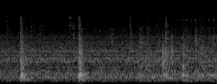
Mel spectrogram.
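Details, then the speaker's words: Compumotor CT series stepper motor drive, jumper in the third position: the motor hum is broken by irregular sharp clicks as it slips steps when held by hand, because the drive current is set too low; it stalls easily. "you see I can hold it in a still stall loosen the step because it's very soft and very gentle amperage"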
